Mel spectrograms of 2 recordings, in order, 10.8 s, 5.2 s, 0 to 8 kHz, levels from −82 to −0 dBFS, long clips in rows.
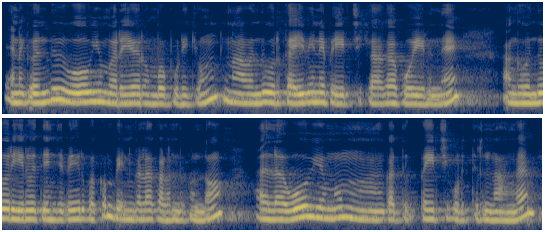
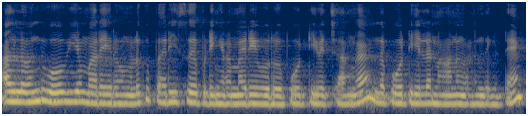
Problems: none marked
